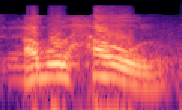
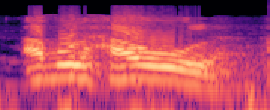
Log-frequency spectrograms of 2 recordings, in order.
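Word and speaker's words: Abul Hawl (أبو الهول): Abul Hawl. It's called in Arabic, Abul Hawl. Abul Hawl.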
